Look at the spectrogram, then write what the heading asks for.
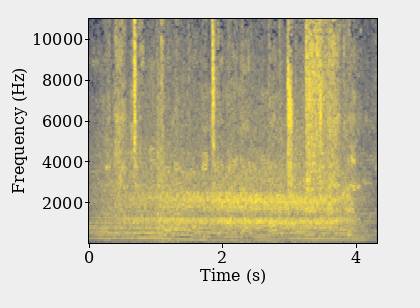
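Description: A car sliding and skidding in the open-world game Watch Dogs 2, its engine droning steadily while tires squeal in a long wavering screech, loud and close, with a few sharp clicks over the top.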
